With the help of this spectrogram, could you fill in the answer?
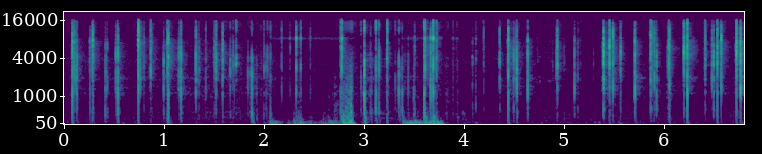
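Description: Long green nails tap rapidly on the glass back and camera bump of a pink, glass-backed smartphone held in both hands while it records. The result is a fast run of sharp, bright clicks with almost no ring, broken in the middle by a stretch of low, rumbling handling and rubbing noise.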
